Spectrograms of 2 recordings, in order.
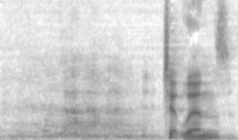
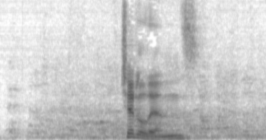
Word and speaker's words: chitterlings: This one has a few pronunciations. Oh, great. Chitlins, chitterlins, or chitterlings.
